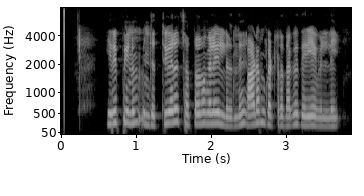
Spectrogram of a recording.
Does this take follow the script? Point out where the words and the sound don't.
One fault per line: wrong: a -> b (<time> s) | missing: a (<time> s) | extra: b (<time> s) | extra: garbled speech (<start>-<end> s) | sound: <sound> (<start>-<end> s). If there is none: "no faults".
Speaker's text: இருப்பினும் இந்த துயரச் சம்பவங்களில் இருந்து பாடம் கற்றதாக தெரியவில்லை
no faults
